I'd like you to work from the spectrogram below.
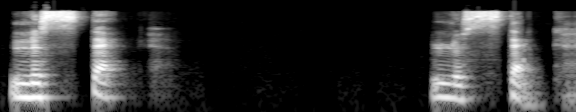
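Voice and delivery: French "le steak" with a short vowel, like "steck"; short vowel sound. Shown as a demonstration. Teacher shows class how French changes steak, short vowel. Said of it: "it makes a short vowel sound".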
